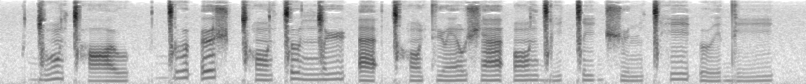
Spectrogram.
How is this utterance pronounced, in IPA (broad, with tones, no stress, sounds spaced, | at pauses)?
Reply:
ɡ͡ǀ ũ˧˥˧ ǀʰ ɑ˨ u̯ | ɡ͡ǀ ɯ˦˥ ʔ ø˧˥˧ ʃ ǀʰ õ˨ ǀ ɯ˥˨ ŋ͡ǀ y˧˥˧ ʔ æ˨˩˦ ʔ ǀʰ õ˨ tʲ w ẽ˨˦ u̯ ʃ æ̃˨˦ ʔ õ˨˦ ɡ͡ǀ i˨˦ ǀ i˨˦ ɡ ʃ y˨ n ǀʰ i˦˥ ʔ ɯ˨˩˦ i̯ d i˨˦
